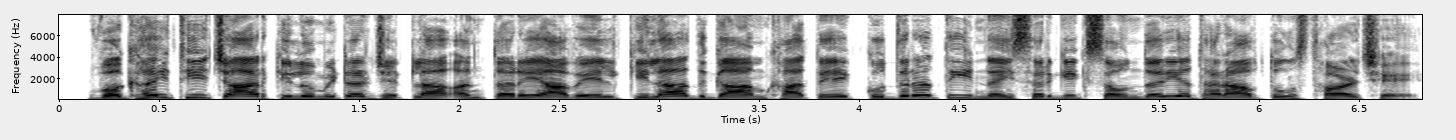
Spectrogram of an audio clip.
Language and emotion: Gujarati, neutral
